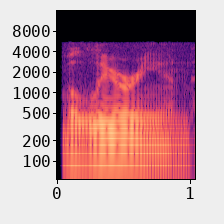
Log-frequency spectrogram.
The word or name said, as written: valerian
